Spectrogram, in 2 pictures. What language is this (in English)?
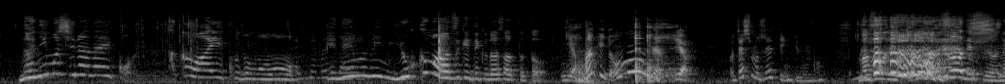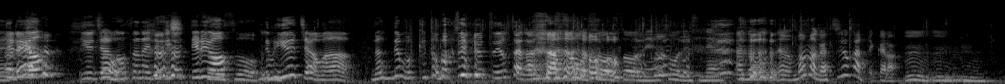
Japanese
